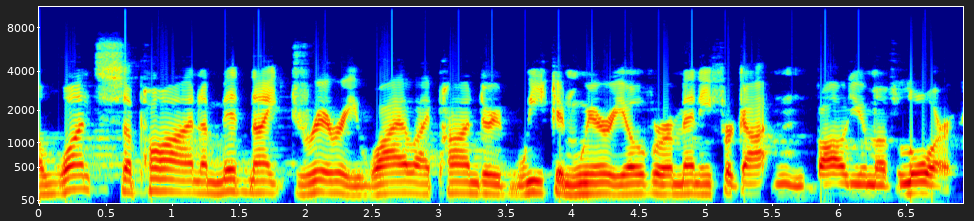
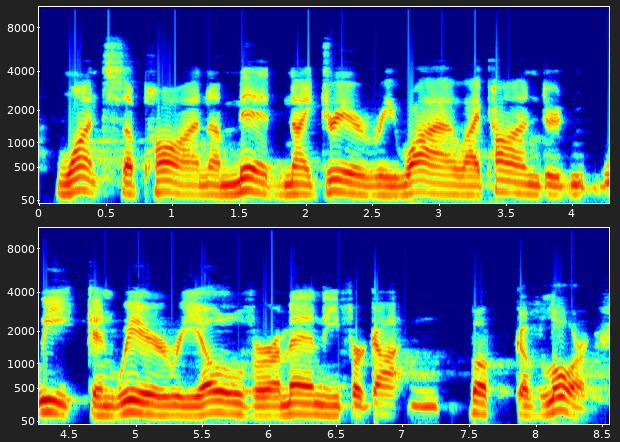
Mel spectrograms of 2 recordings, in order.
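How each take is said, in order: First: Recited poem with the beat marked; poetry recitation. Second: Chanted in a strong trochaic beat, weak and weary stressed; rhythmic recitation. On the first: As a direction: read The Raven aloud, leaning on the rhythm. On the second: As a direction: pound out the meter of The Raven. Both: Shown as a demonstration. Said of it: "you can hear the rhythm in that".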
